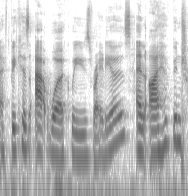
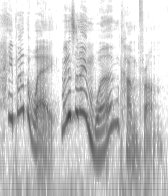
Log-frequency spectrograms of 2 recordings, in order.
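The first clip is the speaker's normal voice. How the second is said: much higher, bright customer-service voice; chirpy phone voice. Retold or imitated. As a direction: put on a cheery professional tone on the phone. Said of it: "and I'm like".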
